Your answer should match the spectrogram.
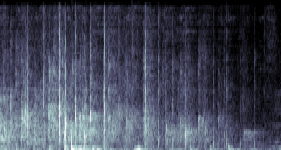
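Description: Applause from a small audience: many separate hand claps that thin out and fade away over about three seconds.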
